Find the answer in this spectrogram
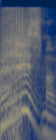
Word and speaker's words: Rismos: Yeah, you rolled the R. Rismos.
